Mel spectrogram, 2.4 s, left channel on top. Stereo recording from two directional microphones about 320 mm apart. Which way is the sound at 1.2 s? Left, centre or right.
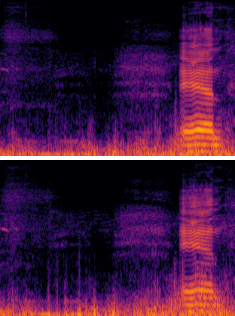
Centre.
